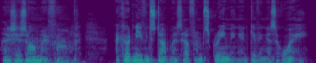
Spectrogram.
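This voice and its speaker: A man's voice: fairly low pitch, fairly quick, breathy edge. Man playing an earnest, flustered teenage boy. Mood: ashamed. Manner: stammering, incredulous.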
